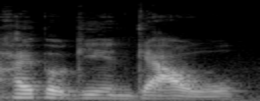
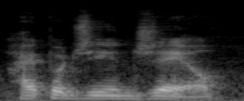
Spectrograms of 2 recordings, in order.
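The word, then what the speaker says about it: Hypogean Gaol: it we'll go there it's not hypogean gowell it is hypogene jail well someone might correct me in hypogean but i am very sure about jail e um i could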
